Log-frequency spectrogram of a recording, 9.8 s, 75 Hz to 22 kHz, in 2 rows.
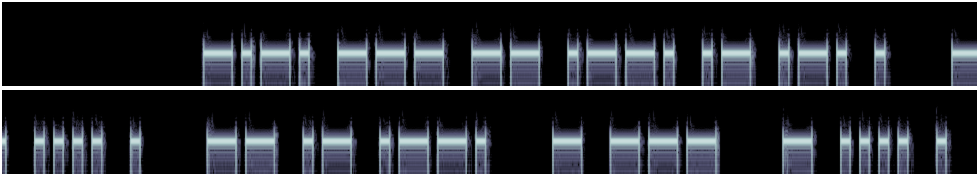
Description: Morse code, heard as a keyed tone, about 25 wpm, 700 Hz. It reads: COMPARE THE MAP TO THE
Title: Sentences from Top 1300 Words 25wpm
